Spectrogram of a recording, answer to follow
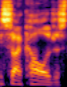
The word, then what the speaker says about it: psychologist: are you a psychologist that would be psychologist the P at the start is silent okay can we take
